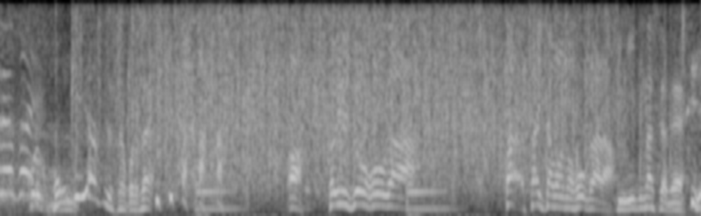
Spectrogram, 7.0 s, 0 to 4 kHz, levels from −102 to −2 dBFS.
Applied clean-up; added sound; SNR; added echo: none; Wind instrument, woodwind instrument; 11 dB; none.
